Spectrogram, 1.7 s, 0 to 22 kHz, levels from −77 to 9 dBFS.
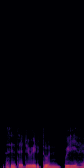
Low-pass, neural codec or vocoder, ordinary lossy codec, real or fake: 5.4 kHz; codec, 16 kHz, 8 kbps, FunCodec, trained on LibriTTS, 25 frames a second; none; fake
